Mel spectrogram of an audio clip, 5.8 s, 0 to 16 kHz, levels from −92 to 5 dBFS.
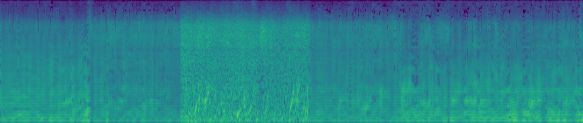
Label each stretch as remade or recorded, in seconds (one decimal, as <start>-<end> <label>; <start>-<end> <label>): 0.0-1.8 remade; 1.8-3.1 recorded; 3.1-5.8 remade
